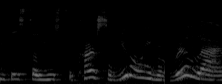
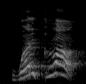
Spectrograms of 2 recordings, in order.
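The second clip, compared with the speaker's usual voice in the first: loud wake-up call; 8 semitones higher, 13 dB louder than usual. Real, not acted. Preacher tells viewers to wake up, loud shout.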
